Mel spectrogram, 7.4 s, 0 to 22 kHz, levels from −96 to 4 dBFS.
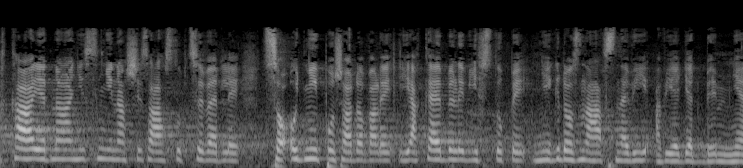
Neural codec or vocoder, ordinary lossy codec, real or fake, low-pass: none; MP3, 48 kbps; real; 14.4 kHz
